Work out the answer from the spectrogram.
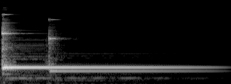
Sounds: Door, Doorbell, home sounds, Alarm

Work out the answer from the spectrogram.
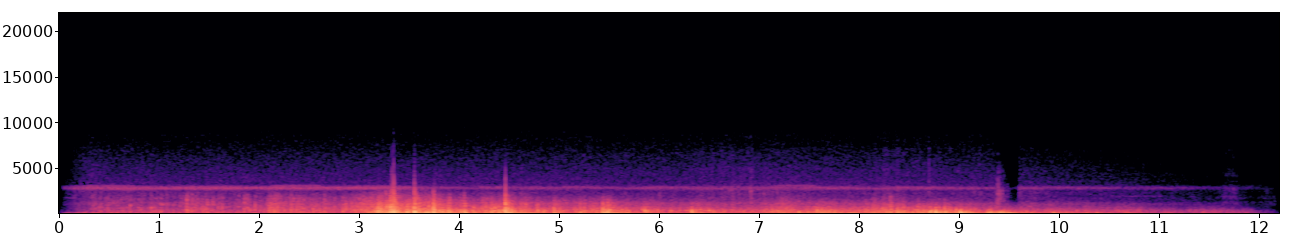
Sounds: Thunderstorm, Thunder

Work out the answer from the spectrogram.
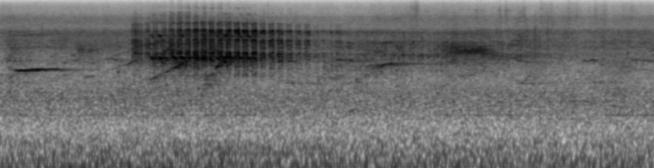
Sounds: Animal, Wild animals, Bird

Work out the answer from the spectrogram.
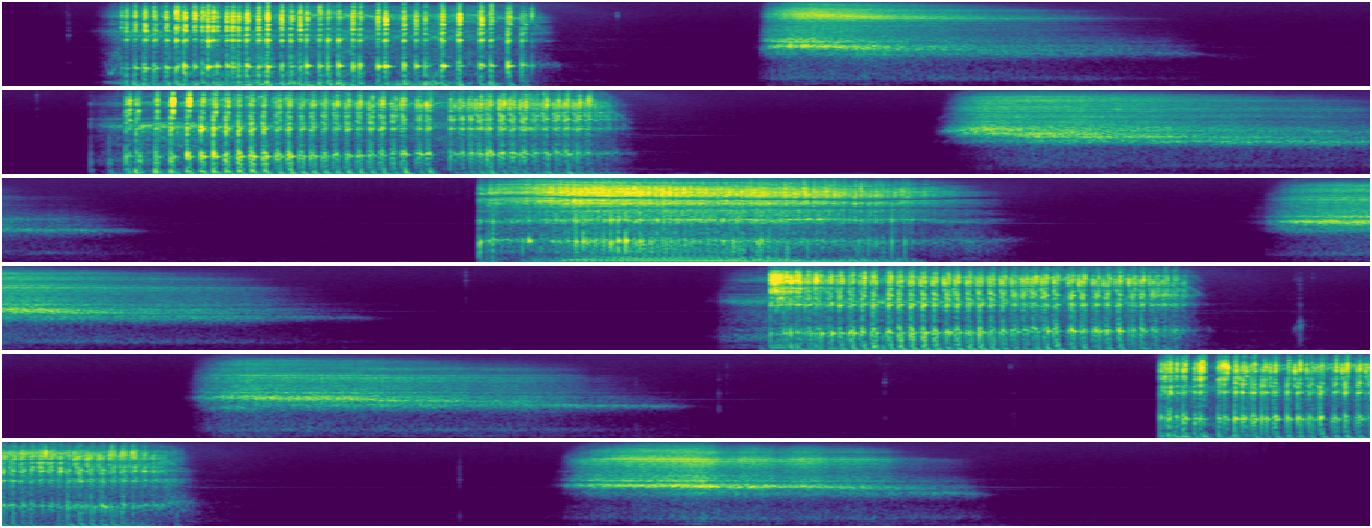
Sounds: Breathing, Respiratory sounds

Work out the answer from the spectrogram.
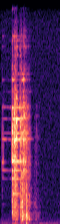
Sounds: silverware, home sounds

